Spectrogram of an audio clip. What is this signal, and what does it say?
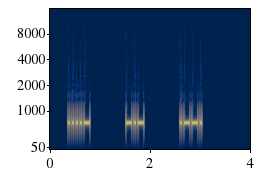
Morse code, heard as a keyed tone, about 29 wpm, spaced as for 10 wpm, 700 Hz. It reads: 4KP
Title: USA Call Signs - 4 Characters - 6x Character Spacing - 30wpm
